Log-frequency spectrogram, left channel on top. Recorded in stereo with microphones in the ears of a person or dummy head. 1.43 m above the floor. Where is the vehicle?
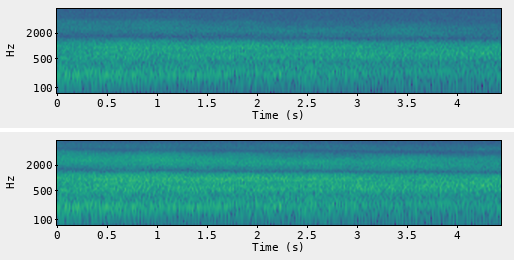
65° right (ahead or behind); by 4.5 s 80° right.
